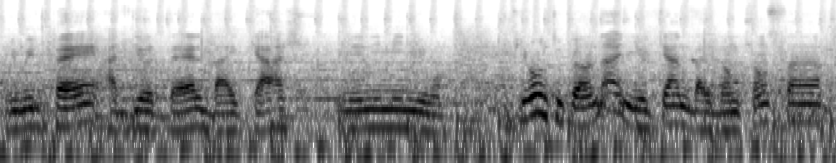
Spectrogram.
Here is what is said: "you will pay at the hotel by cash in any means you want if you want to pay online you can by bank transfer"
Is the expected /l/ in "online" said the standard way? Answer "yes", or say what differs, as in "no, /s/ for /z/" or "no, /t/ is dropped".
no, /l/ is dropped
